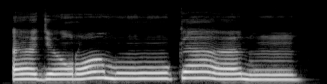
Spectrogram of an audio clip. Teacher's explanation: Ka dibaca panjang 2 harokat karena ada alif yang sebelumnya berharokat fathah, hukumnya adalah mad tabi'i.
